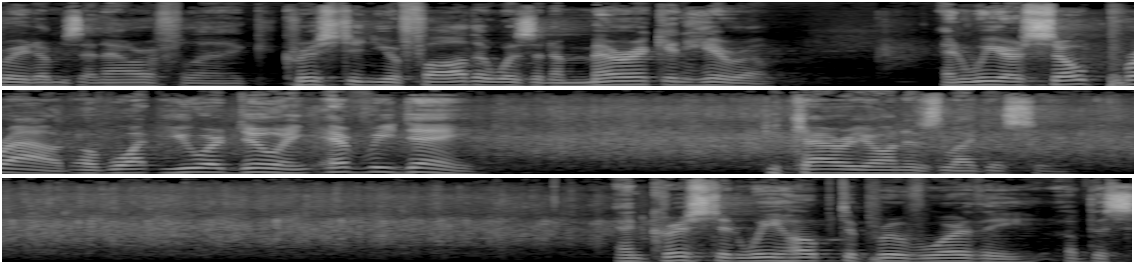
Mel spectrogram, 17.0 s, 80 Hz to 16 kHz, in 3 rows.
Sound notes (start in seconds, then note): 11.6 applause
